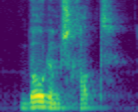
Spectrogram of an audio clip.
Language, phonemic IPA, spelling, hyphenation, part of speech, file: Dutch, /ˈboː.dəmˌsxɑt/, bodemschat, bo‧dem‧schat, noun, Nl-bodemschat.ogg
- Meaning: mineral resource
